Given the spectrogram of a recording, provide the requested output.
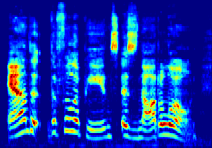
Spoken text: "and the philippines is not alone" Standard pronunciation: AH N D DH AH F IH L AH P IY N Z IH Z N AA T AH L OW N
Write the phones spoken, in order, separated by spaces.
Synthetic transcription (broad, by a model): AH N DH AH F IH L AH P IY N Z IH Z N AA T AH L OW N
